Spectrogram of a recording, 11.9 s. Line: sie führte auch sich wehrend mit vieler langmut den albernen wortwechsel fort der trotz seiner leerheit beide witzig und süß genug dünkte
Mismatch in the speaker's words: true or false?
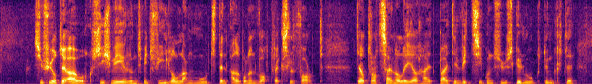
false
